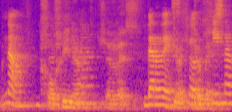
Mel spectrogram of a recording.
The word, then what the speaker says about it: Derbez: We're going to premiere a clarinet concerto by Georgina de Brest. How do you say? I don't mean to say their name wrong. No. Georgina Derbez. Georgina Derbez.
